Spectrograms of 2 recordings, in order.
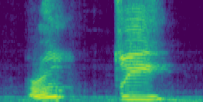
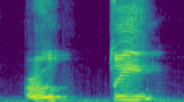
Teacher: تا کو آپ نے موٹا کر کے ادا کرنا ہے اور اس کو ہیوی پڑھنے کے ساتھ ساتھ آپ نے تھوڑا سا ہارڈ بھی پڑھنا ہے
